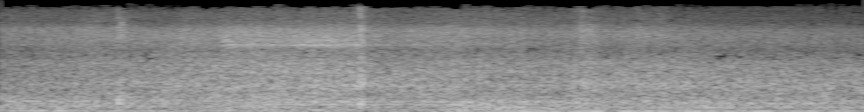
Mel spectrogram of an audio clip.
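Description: Tennis ball struck by rackets during a rally on a clay court: three sharp pops about a second apart, the loudest near the middle. Underneath is a steady rumbling hum.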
